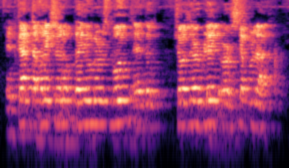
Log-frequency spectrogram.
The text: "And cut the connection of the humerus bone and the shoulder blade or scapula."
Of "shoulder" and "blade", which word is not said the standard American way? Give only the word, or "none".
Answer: shoulder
